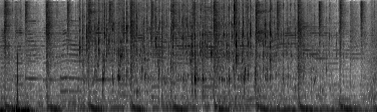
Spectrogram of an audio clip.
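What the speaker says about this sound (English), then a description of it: "Let's thoroughly rinse the cleaned prawns and keep them aside." Tap water runs and splashes steadily as cleaned prawns are rinsed beneath it, with irregular sloshing and dripping close up.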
